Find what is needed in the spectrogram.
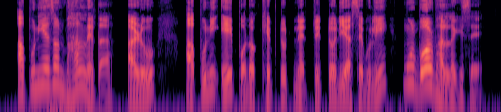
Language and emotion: Assamese, happy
